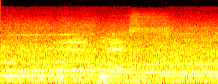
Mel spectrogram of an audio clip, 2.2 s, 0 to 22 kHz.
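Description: A race car overtakes during the Le Mans 24 Hours, engine droning loudly with a rising whine as it pulls past, under a commentator's voice.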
